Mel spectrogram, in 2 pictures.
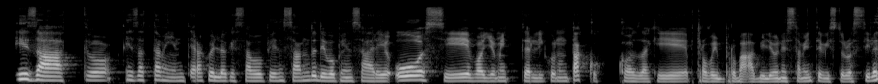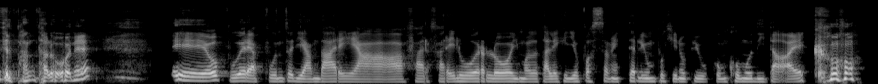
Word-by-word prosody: Esatto, 190 -4 +3
esattamente 195 -4 -5
era 175 +1 -2
quello 175 -2 0
che 170 - -8
stavo 165 0 -2
pensando; 175 +3 -3
devo 170 -3 +1
pensare 160 -1 -3
o 200 +2 +6
se 165 -5 0
voglio 155 -1 -1
metterli 155 -1 -4
con 165 +2 -5
un 160 0 -6
tacco, 200 +3 -4
cosa 140 -2 -3
che 140 0 -3
trovo 145 -1 -3
improbabile 135 -1 -2
onestamente 145 +3 -3
visto 140 -2 -6
lo 140 - -1
stile 170 +8 -1
del - - +6
pantalone, 205 - +3 0.7
e 185 -5 +5
oppure, 160 -5 +4
appunto 145 +3 -3
di 140 -2 -1
andare 130 0 -1
a 120 0 -1
a 125 - -5
far 130 +1 -7
fare 135 0 -5
l'orlo, 140 0 +2
in 135 0 -1
modo 130 -1 -2
tale 130 0 -2
che 140 - -8
io 135 0 -2
possa 145 +1 -6
metterli 140 +1 -3
un 140 0 -1
pochino 140 -1 -4
più 130 -2 -7
con 130 0 -6
comodità, 135 -2 -1
ecco. 250 - +4
150 Hz, 165 wpm, -24 LUFS, 135-175 Hz, 0.7 s, o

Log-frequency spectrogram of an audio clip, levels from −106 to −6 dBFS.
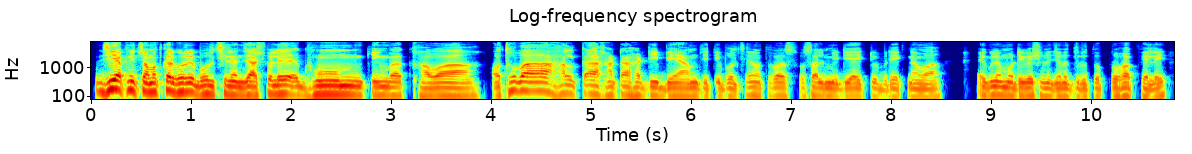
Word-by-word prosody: জি, - - +7
আপনি 170 -1 +3
চমৎকার 150 +2 +5
করে 150 0 +6
বলছিলেন 115 -1 +2
যে - - +5
আসলে 125 +3 +1 0.3
ঘুম 120 +2 +4 0.3
কিংবা 110 -1 -1 0.2
খাওয়া 100 0 0 0.5
অথবা 160 +8 +3 0.3
হালকা 125 -1 -3
হাঁটাহাঁটি 110 -1 -3
ব্যায়াম 100 -1 -2
যেটি 100 +1 -9
বলছেন 100 +2 -7
অথবা 105 0 -6 0.2
সোশ্যাল 100 +1 -5
মিডিয়ায় 100 +1 -4
একটু 100 - -11
ব্রেক 95 +2 -7
নেওয়া, 95 -1 -3 0.5
এগুলো 110 +2 -1
মোটিভেশনের 100 -1 -2
জন্য 100 0 -3
দ্রুত 95 0 -8 0.2
প্রভাব 100 0 -2
ফেলে। 95 0 -4
105 Hz, 155 wpm, -22 LUFS, 100-120 Hz, 0.5 s, জি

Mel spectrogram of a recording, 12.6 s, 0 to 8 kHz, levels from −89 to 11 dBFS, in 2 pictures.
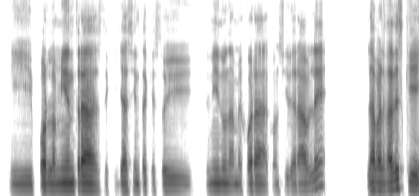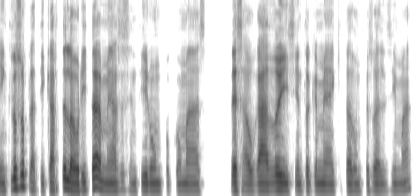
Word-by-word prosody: y 100 +1 -7
por 105 +1 +2
lo 105 -1 -1
mientras, 110 -1 +5
de - - -23
que - - -44
ya 105 0 -2
sienta 105 0 -11
que 105 - -22
estoy 105 -1 -8 0.2
teniendo 110 +1 -3
una 105 -1 -5
mejora 100 -1 -3
considerable. 105 - -5 0.6
La 115 +2 +3
verdad 115 +2 +4
es 140 0 +3
que 115 -5 +1
incluso 145 +10 +2
platicártelo 115 +2 +2
ahorita 115 +8 +5
me 110 -2 -1
hace 110 +2 -4
sentir 110 -1 -5
un 110 0 -1
poco 105 -1 -13
más 105 0 -6 0.4
desahogado 110 +1 +2
y 110 -2 +5
siento 105 0 -7
que 110 0 -7
me 105 -1 -1
ha 100 - -5
quitado 105 +1 -6
un 105 - -9
peso 105 +1 -10
de 105 - -1
encima. 105 +3 -10
105 Hz, 180 wpm, -24 LUFS, 105-110 Hz, 0.6 s, mientras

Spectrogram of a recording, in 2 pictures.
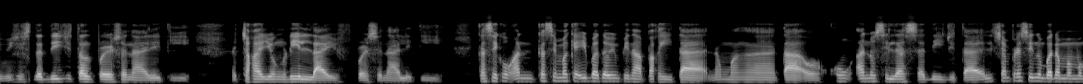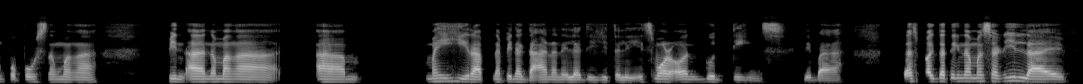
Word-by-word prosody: which 95 +3 -10
is 120 0 -4
the 120 - +2
digital 130 +2 +1
personality 105 -4 -2 0.4
at - - -10
saka 125 0 +4
yung 120 -1 -2
real 120 -2 +3
life 95 0 +2
personality 100 -1 -5 0.3
kasi 140 +3 +4
kung 155 +1 -3
an 145 +1 +1
kasi 155 +1 +1
magkaiba 155 -1 +1
daw - - +2
yung 145 0 -2
pinapakita 125 -5 +1
ng 115 - -8
mga 110 -1 -5
tao 100 -2 +2
kung 145 0 -6
ano 140 +1 0
sila 135 -3 +1
sa 120 -2 +1
digital. 115 -2 -1
Siyempre 155 +2 -1
sino 160 -1 +1
ba 145 -1 +3
naman 140 -1 -1
magpo-post 120 -2 -3
ng 115 - -6
mga 110 -2 -1 0.8
pin 135 -1 0
ah, 125 0 +8
ng 130 0 -2
mga, 125 -1 +3 0.7
um, 120 -1 +2 0.7
mahihirap 140 -3 +1
na 125 - -2
pinagdaanan 115 -2 0
nila 115 0 -1
digitally, 110 -1 -6
it's 120 - -4
more 130 -1 +5
on 120 -1 0
good 125 0 -3 0.2
things, 105 -5 -5
di - - -8
ba? 95 0 -1 0.6
Tas - - +2
pagdating 150 +1 +1
naman 145 0 +2
sa 145 0 +6
real 165 +4 -2
life, 125 -3 +4
120 Hz, 160 wpm, -24 LUFS, 110-140 Hz, 0.8 s, ah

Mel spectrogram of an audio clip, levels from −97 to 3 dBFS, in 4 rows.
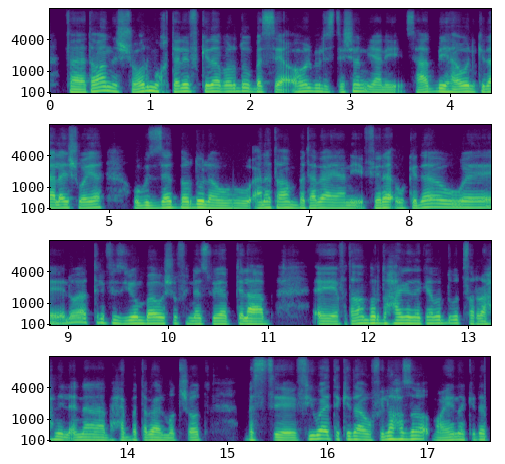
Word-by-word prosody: فطبعًا 140 +9 +2
الشعور 140 +3 +1
مُختلف 150 -1 +1
كده 145 0 +2
برضه 140 +2 0
بس 130 -1 -3
ي - - +1
أهو 140 - -1
البلايستيشن 140 0 -2
يعني 110 +1 -3
ساعات 110 +4 -2
بيهوّن 130 -1 +3
كده 125 +1 -1
عليَّ 130 +1 +3
شوية، 135 +2 0 0.3
وبالذّات 120 +4 +1
برضه 135 +2 +4
لو 115 -4 0
أنا 130 +3 0
طبعًا 130 0 0
باتابع 125 0 0
يعني 120 0 -2
فِرَق 130 +3 +1
وكده، 140 +7 0
واللي 135 - 0
هو - - -1
على 100 - +1
التلفزيون 145 -4 0
بقى 140 0 +4
واشوف 140 -1 -3
الناس 125 -1 -3
وهي 125 0 +3
بتلعب، 120 -1 +2 0.4
آآ 120 -1 +1
فطبعًا 125 +4 -1
برضه 150 -1 +2
حاجة 145 +1 +3
زي 140 - +2
كده 145 +2 -1
برضه 150 0 -1
بتفرّحني، 130 -1 -2
لإن 120 0 -2
أنا 120 -1 0
باحب 120 +1 -6
اتابع 120 0 +1
الماتشات، 110 +2 -3 0.4
بس 115 -5 -5 0.3
في 155 +9 -2
وقت 165 -3 +2
كده 145 +1 0
أو 130 -2 0
في 125 +2 -5
لحظة 155 +1 +2
معيّنة 120 +4 -1
كده 130 +2 -5
130 Hz, 185 wpm, -22 LUFS, 120-140 Hz, 0.4 s, برضه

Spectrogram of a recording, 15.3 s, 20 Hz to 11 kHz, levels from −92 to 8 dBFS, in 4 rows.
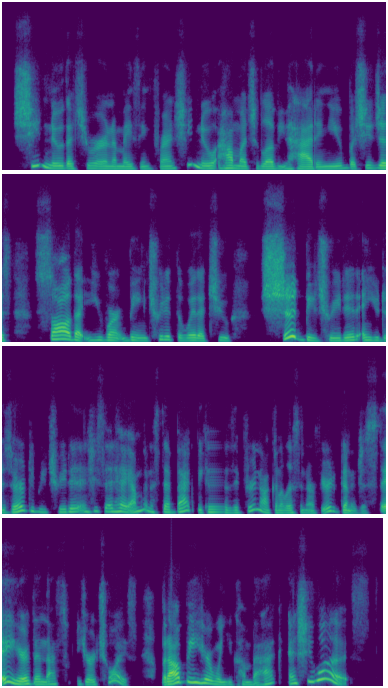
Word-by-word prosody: she 320 +2 -1
knew 165 -10 0
that 155 -1 -4
you 170 - -7
were 150 -2 -2
an 150 - -3
amazing 140 0 -6
friend, 145 +4 -6
she 395 - -8
knew 165 - -1
how 170 +2 0
much 150 -3 -4
love 145 -1 -1
you 135 - -8
had 135 -1 0
in 135 +1 -4
you, 145 +3 -4
but 140 -6 -5
she 180 +4 -5
just 170 -1 0 0.2
saw 235 0 +5
that 195 -4 +3
you 180 +1 -7
weren't 170 -4 -2
being 165 -3 -3
treated 210 +7 -4
the 160 - -7
way 165 +1 +1
that 150 +2 -3
you 160 -3 -5 0.3
should 415 - +6
be 175 -5 -2
treated 160 +5 -2
and 170 - -1
you 165 - -6
deserve 175 - +1
to 240 - -5
be 180 -3 -10
treated, 180 +4 -4
and 205 - -5
she - - -8
said, 215 -2 -4
"Hey, 210 -3 +2
I'm 245 - 0
gonna 240 -8 -5
step 175 -1 -4
back 225 +8 0
because 165 -1 -6
if 155 - -10
you're 275 - -2
not 170 - -3
gonna 145 -1 -6
listen 150 +1 -6
or - - -6
if - - -15
you're 230 +4 0
gonna 150 - -2
just 125 0 -16
stay - - +6
here, 185 -3 +6
then 165 -4 -1
that's 180 +3 -5
your 160 -3 -3
choice. 160 - -5 0.2
But - - +7
I'll 285 - +11
be 290 -2 +4
here 240 -4 +4
when 160 -4 -1
you - - -8
come 150 0 -8
back," 235 - -5
and 225 +2 0
she 335 - -2
was. - - +1
170 Hz, 295 wpm, -24 LUFS, 150-205 Hz, 0.3 s, I'll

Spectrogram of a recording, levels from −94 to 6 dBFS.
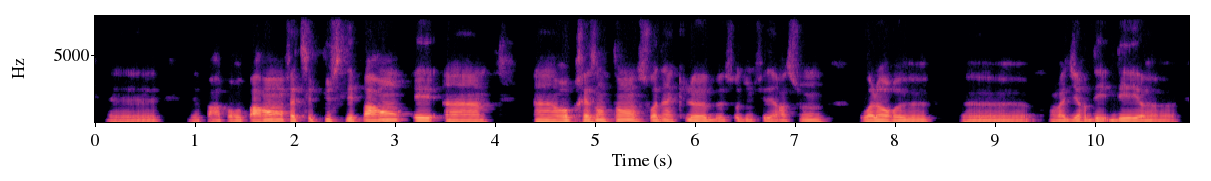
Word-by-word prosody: heu 80 +1 -6 0.3
et - - -7
par - - -7
rapport 85 - -4
aux 80 - -1
parents, 110 +10 +5
en 115 - 0
fait, 120 - +1
c'est - - -6
plus 125 -2 -4
les 100 - +3
parents 110 +3 +4
et 95 -1 +4
un 85 -1 0 0.5
un 90 -1 +2
représentant, 100 +1 +2
soit 100 0 0
d'un 90 0 -1
club, 95 -3 0
soit 80 +2 -7
d'une 85 0 -6
fédération 85 +3 -4 0.3
ou 85 - +2
alors, 90 -2 +4
heu, 80 0 -1 0.3
heu, 80 -2 -3
on 85 - -6
va 80 0 +1
dire 90 +2 -1
des 80 +1 -1
des, 85 +1 +2
heu, 80 -1 -2
85 Hz, 175 wpm, -22 LUFS, 80-95 Hz, 0.5 s, parents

